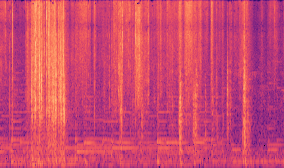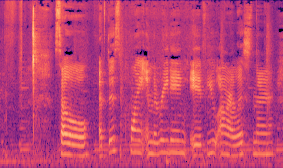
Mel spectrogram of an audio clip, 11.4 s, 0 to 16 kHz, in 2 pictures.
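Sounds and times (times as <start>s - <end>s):
deck of tarot cards being shuffled: 0.0s - 5.9s
speech: 6.9s - 11.3s.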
